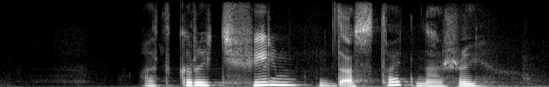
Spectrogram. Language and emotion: Russian, sad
